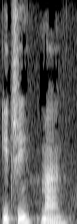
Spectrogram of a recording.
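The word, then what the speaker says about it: 一万: rule the 10k rule if the number is merely ten thousand it must be pronounced with itchy before man example ten thousand equals Ichi man without further ado let's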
